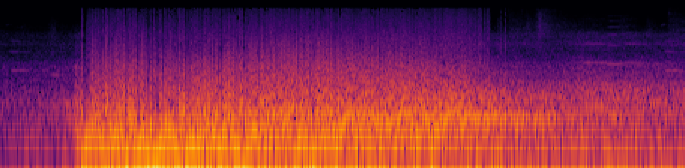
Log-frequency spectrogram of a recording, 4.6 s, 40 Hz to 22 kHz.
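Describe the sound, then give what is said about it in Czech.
The first static fire of the Super Heavy B9 rocket booster, on 6 August, erupts suddenly into a loud, steady roar of rumbling thunder for about three seconds, then the harsh edge cuts off as four engines shut down and the computer ends the test, leaving a fading low rumble. “Tehdy přišel vůbec první statický zážeh Super Heavy B9.”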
